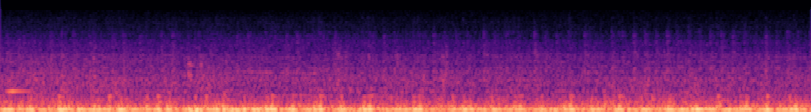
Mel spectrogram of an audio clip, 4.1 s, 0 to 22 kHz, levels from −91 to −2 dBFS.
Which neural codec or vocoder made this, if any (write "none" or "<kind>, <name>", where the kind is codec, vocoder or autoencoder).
none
